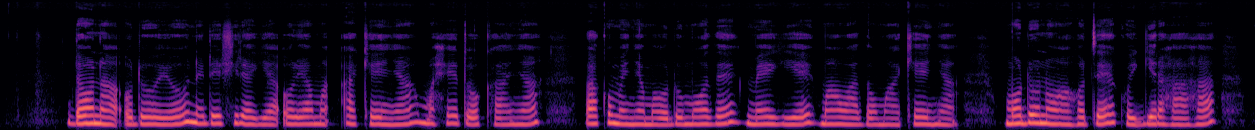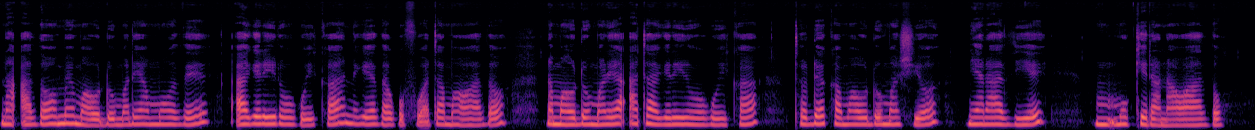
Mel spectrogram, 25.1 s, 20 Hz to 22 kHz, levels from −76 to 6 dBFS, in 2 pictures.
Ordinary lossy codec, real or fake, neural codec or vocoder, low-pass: none; fake; vocoder, 44.1 kHz, 128 mel bands every 512 samples, BigVGAN v2; none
